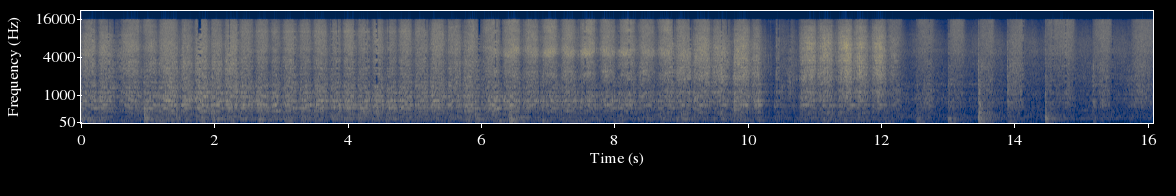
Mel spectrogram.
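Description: Hand wire brush scrubbing old flaking paint off a wooden board in rapid back-and-forth strokes, cleaning it for repainting. About ten seconds in, the strokes become slower and more spaced out.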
